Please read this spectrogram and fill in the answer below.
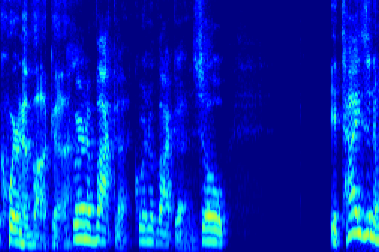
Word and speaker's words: Cuernavaca: episode on that Mexican town, Quanavaka. Is that how it's said? Is how it's said? Yeah, I go with Cuernavaca.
